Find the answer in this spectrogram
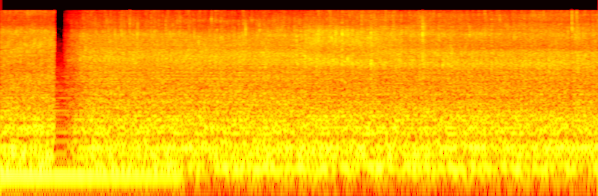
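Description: Fish steaks sizzling in hot oil in a frying pan, with a short break about half a second in.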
